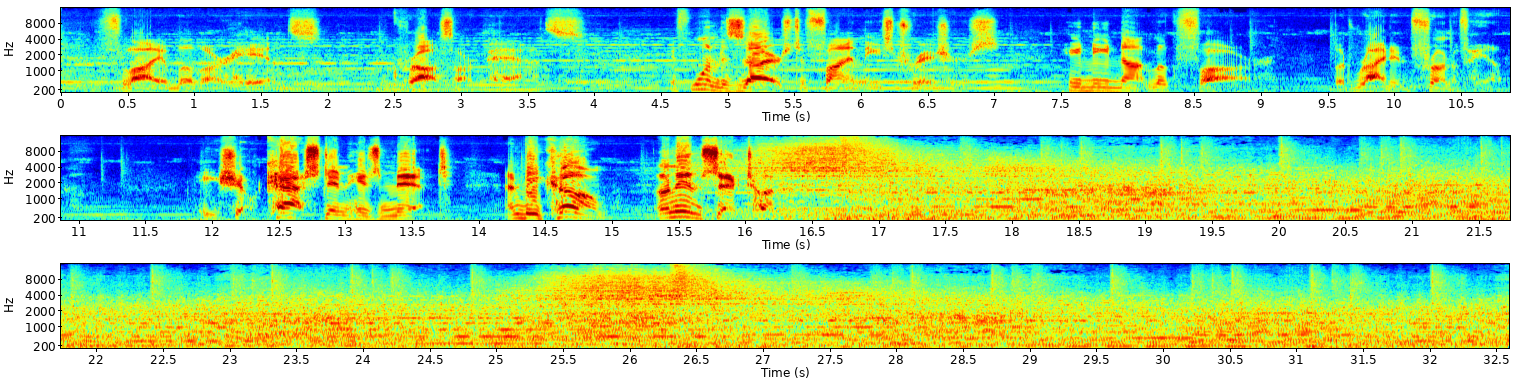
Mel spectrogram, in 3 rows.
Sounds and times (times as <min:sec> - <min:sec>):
Music: 0:00.0 - 0:32.6.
